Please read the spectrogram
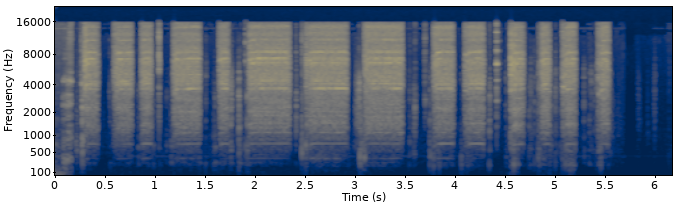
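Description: Cordless drill running in about a dozen short bursts, each with a brief motor whine, as it backs screws out of a panel.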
